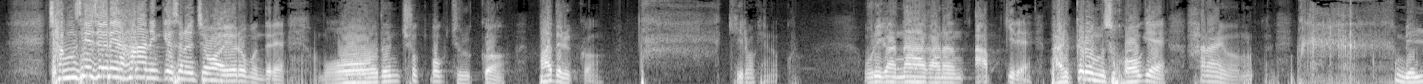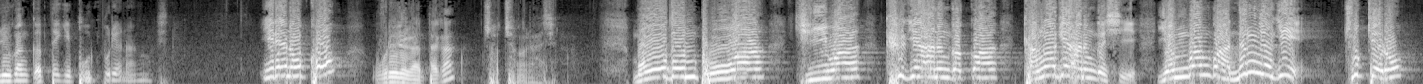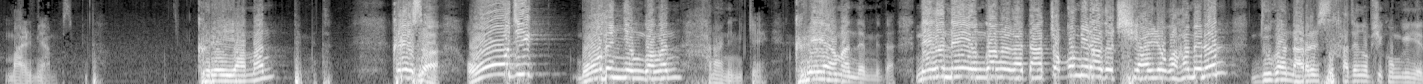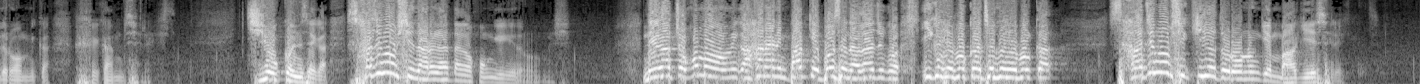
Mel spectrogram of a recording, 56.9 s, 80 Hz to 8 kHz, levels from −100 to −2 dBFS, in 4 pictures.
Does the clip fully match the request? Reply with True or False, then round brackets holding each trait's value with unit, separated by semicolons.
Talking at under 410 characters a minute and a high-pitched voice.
True (265 characters per minute; 215 Hz)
